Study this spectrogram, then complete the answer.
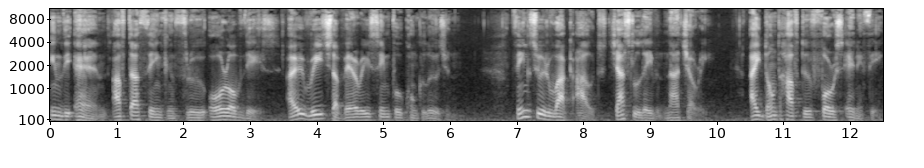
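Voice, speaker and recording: A man speaks very slowly in a very deep, low voice with vocal fry. His intonation is lively. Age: 60s. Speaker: vlogger. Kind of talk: personal reflective monologue. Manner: halting.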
